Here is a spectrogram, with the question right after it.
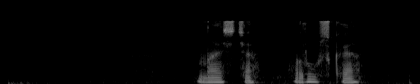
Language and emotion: Russian, neutral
